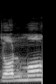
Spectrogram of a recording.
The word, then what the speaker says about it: জন্ম: ওকে, তাইলে দেখো জন্ম কি লিখবো আমরা, ময়ের উচ্চারণ জন ম।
